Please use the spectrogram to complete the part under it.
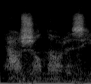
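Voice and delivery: whispered close to her ear. Retold or imitated. Friend retelling a movie scene, whispering. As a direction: lean in and whisper it softly. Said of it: "he leaned in and he goes".

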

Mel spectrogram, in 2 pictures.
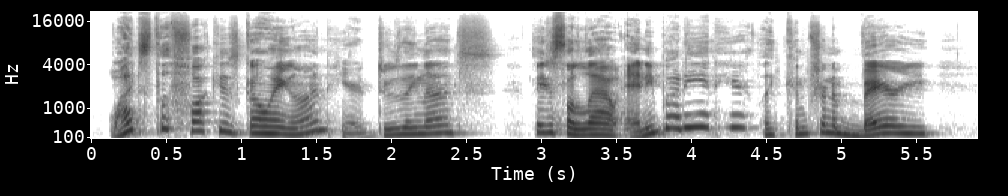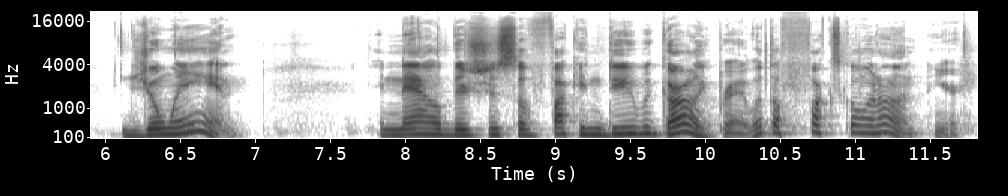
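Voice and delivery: baffled fury at the intruder; outraged mourner. Pretend. Mourner burying Joanne, outraged at garlic bread guy.

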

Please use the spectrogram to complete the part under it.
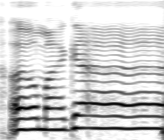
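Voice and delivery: overwhelmed at how big the new job feels; mock overwhelmed gasp. Drawn-out overwhelmed gasp about the new job. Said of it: "it's also like".

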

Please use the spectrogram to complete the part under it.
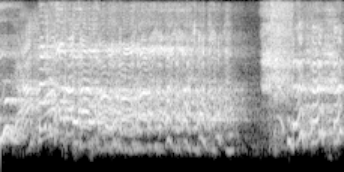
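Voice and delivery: laughing. Real, not acted. Laughing at flirt line.

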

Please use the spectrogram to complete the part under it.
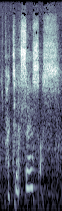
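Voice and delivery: whispered repeat. Shown as a demonstration. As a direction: drop it to a breath. Preacher repeats phrase, second hushed.

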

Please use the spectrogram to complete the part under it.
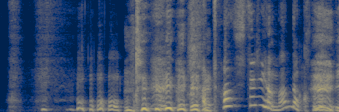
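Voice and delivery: high laughing break; losing it mid-sentence. Real, not acted. Host breaks character laughing.

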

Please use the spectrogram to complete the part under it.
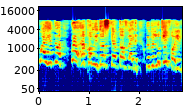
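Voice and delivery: high-pitched, exasperated scolding in imitation; reprimanding parents. Mary and Joseph reprimand young Jesus after searching, high exasperated scolding. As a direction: act out a worried parent telling off a child. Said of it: "they reprimanded him".

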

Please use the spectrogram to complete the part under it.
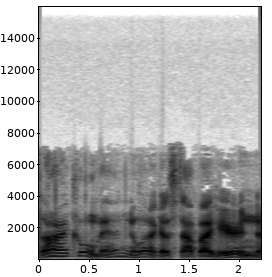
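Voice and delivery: pumped, easygoing street guy; cheerful poor man. Acted. Poor man to his new friend, cheerfully upbeat. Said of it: "The poor man goes".

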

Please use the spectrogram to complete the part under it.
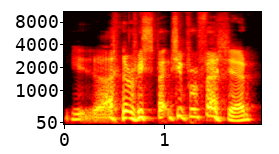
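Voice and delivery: high, sneering mock voice; mocking retort. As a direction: taunt her in a put-on high voice. Retelling his own jibe.

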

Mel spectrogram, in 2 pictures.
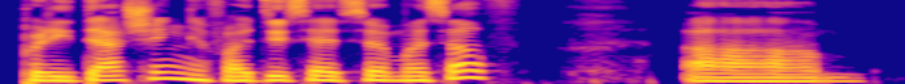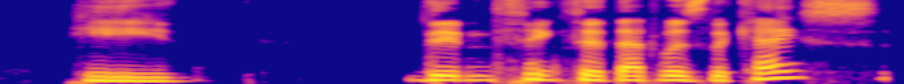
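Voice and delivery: wobbly put-on New Zealand accent; earnest mock statement in a Kiwi accent. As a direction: play a Kiwi teacher giving testimony. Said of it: "I'm doing the accent".

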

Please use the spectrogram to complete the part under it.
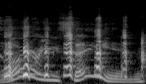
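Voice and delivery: baffled disbelief. Retold or imitated. Baffled by kid's British words.

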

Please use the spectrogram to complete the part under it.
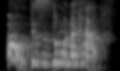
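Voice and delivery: high, fast, gushing delight; excited squeal. Real, not acted. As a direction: squeal with sudden joy at finding it. Excited discovery of her gate.

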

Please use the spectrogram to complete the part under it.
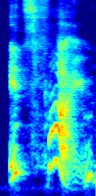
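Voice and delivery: high-pitched mock dismissal; breezy reassurance. Bailey plays down taking the car, high mock reassurance. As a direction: imitate someone insisting all is well. Friend brushing off stolen car.

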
